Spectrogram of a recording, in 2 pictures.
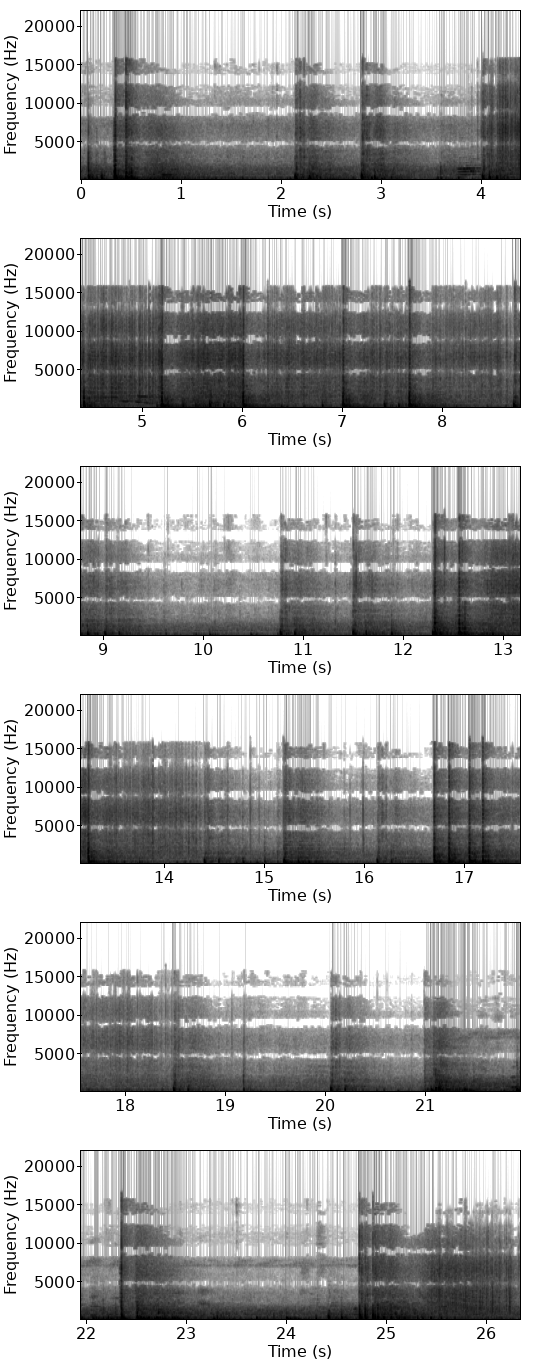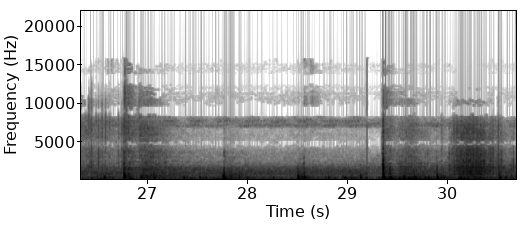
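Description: Aerial fireworks going off in the neighbourhood: many sharp bangs and pops at irregular intervals, some coming in quick clusters.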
